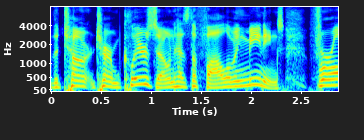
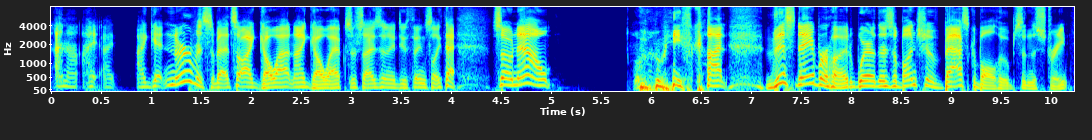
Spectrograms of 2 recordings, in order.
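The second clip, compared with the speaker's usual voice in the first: ordinary talk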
